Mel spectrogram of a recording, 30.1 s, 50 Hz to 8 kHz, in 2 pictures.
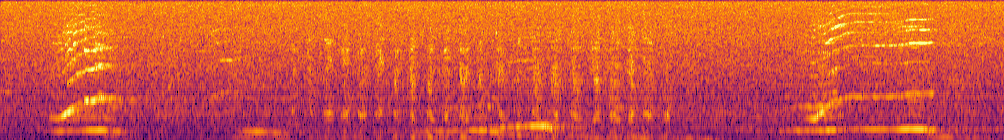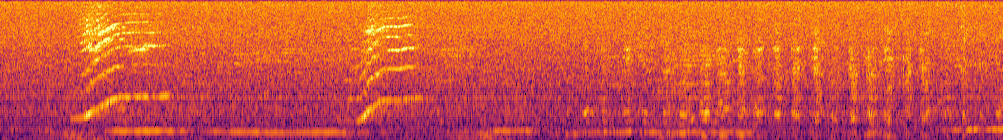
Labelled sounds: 0.8	1.8	humpback whale, 0.80 to 4.2 kHz
3.2	3.5	humpback whale, 0.96 to 2.2 kHz
7.7	8.0	humpback whale, 2.0 to 2.2 kHz
12.3	14.1	humpback whale, 0.80 to 6.0 kHz
16.2	17.5	humpback whale, 0.80 to 5.9 kHz
20.5	21.4	humpback whale, 0.80 to 5.4 kHz

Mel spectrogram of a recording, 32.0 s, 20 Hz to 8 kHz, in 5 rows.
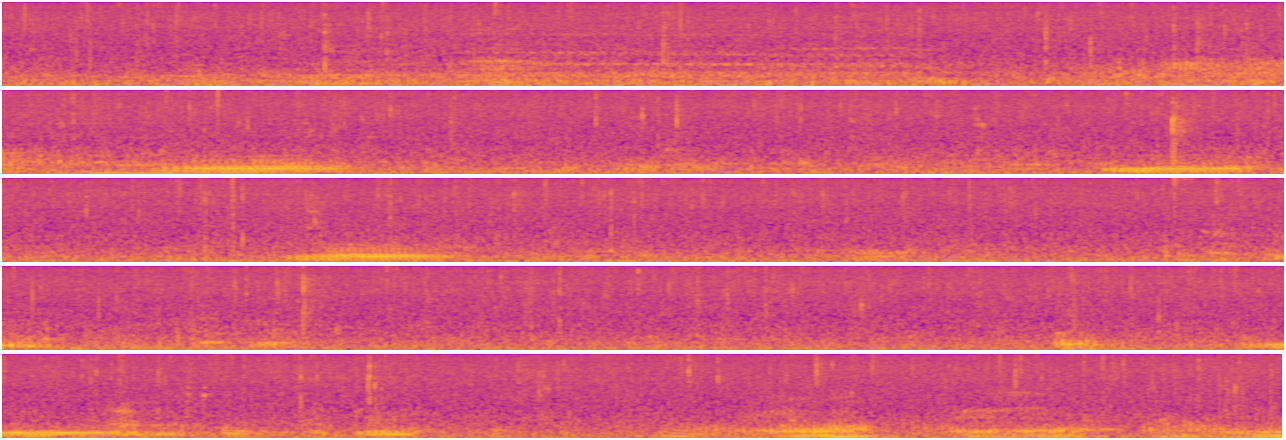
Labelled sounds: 2.3	2.6	humpback whale, 0.84 to 1.0 kHz
3.9	4.2	humpback whale, 1.4 to 1.5 kHz
30.4	30.7	humpback whale, 0.91 to 1.1 kHz

